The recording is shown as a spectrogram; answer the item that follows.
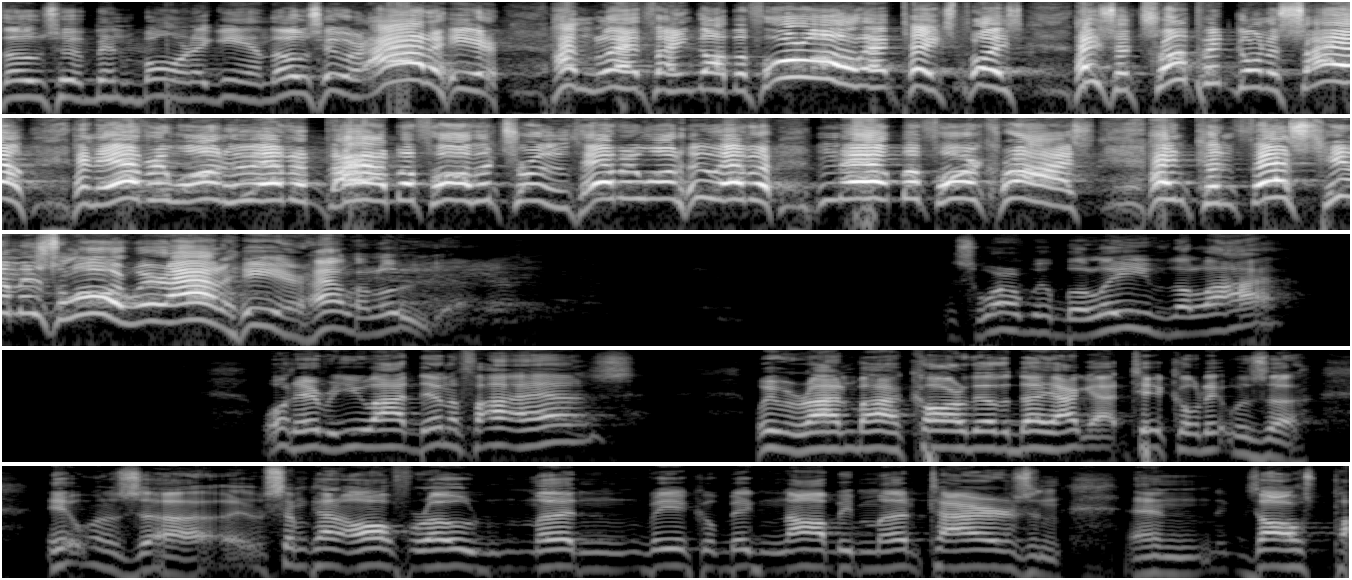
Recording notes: A message preached at Crossroads Baptist Church.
